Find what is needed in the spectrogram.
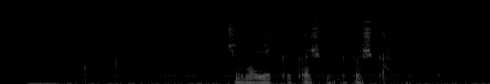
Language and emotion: Russian, neutral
